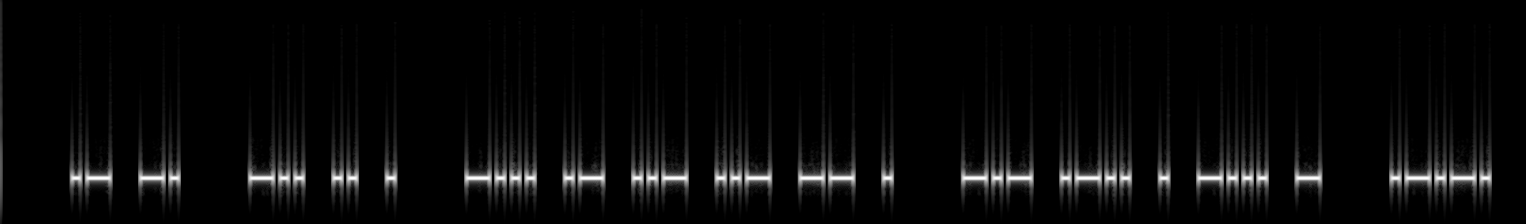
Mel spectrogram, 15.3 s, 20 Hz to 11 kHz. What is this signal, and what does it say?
Morse code, heard as a keyed tone, about 16 wpm, 700 Hz. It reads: AN DIE BAUUME KLEBT <AR>
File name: Morsekurs / Witze / Witz 29. Mai 2018, 70 F80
